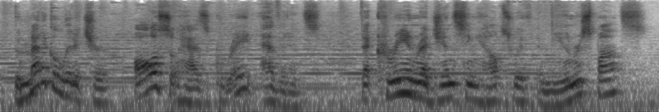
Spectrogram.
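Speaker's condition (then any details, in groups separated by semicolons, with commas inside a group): No condition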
